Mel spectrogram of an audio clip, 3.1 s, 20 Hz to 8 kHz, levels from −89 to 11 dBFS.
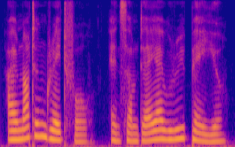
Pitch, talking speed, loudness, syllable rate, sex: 175 Hz, 210 wpm, -17 LUFS, 5.6 syllables/s, female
